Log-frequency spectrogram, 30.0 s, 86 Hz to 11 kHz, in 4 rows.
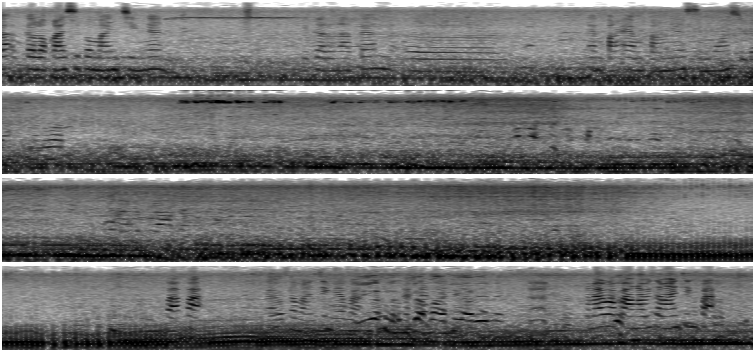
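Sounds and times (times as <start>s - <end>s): small motorcycle engines running: 5.0s - 30.0s.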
